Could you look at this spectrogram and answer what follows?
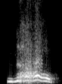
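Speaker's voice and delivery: loud, high desperate scream of "No!". A narrator's reading. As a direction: scream it at the top of your lungs. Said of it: "Stiles screamed".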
